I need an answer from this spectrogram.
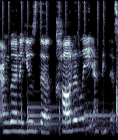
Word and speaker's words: Caudalie: starting with moisturizer i'm going to use the caudalie i think that's how you say it uh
